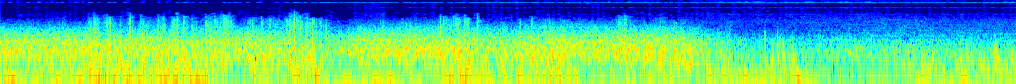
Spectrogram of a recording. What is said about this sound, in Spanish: Imagínate estar con tu familia, escuchar esas explosiones diarias, ver que cada vez la diana y el objetivo está más cerca.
